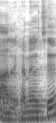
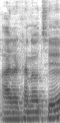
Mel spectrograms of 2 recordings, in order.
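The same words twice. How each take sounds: The two takes are said the same way.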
